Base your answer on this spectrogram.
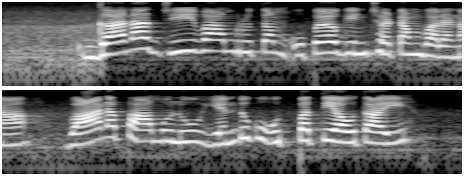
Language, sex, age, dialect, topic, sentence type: Telugu, female, 36-40, Central/Coastal, agriculture, question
